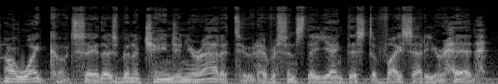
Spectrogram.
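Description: An actor playing a stern, hard-bitten field agent in a video game, terse and commanding. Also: male voice, low voice, brisk, fairly bright tone, soft background music. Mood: hard, interrogating. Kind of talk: video game cutscene acting.

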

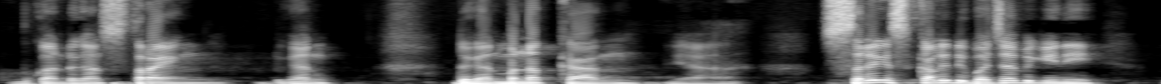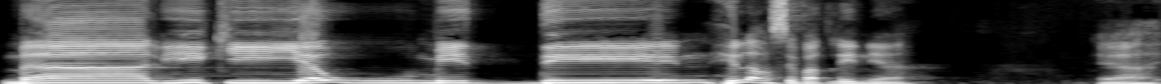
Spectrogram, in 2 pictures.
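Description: A male Quran teacher giving a tajweed lesson, patiently repeating syllables to show the correct pronunciation and often ending phrases with "ya". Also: on the high side. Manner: ends phrases with a questioning "ya". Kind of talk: tajweed lesson with spoken demonstrations.

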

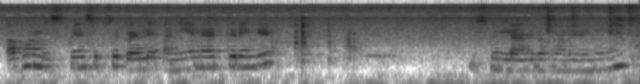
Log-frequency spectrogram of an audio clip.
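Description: A woman and mother giving a calm, step-by-step home cooking demonstration at her kitchen stove, talking to her viewers as she cooks. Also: on the high side, fairly quick, background noise. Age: adult, mother of a young son. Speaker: cooking vlogger. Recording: frying sizzle behind the voice. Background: frying and stirring in a wok.

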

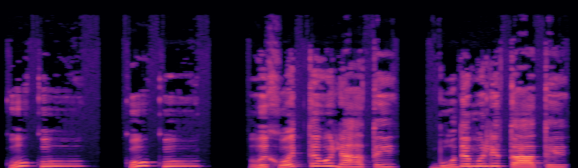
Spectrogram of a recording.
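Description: A woman's voice: extremely high pitch, takes it slowly, a little mellow, pitched above the performer's own voice. A woman voicing a carefree, flighty female cuckoo in a storybook, with a sing-song, mocking manner. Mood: teasing.

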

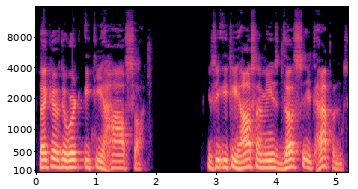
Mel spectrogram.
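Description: An older Belgian man, a native Dutch speaker, sits at a desk in an indoor office and gives a conversational, lecture-style talk sprinkled with "you see." His voice is medium-pitched and a little mellow.

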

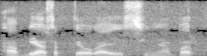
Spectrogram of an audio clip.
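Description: A young man giving a casual travel vlog at a waterfall, talking excitedly and calling his viewers "guys". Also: fairly high pitch, normal speed. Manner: excited tour-guide patter, repeats "guys". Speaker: vlogger. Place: outdoors at a waterfall viewpoint. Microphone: phone camera. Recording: phone video with outdoor noise.

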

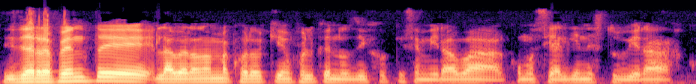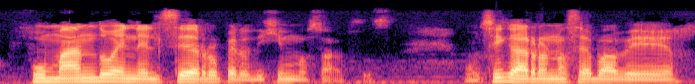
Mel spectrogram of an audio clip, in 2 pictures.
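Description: Seated in a dark room, a man with a Mexican accent casually recounts a memory as an eyewitness interviewee, trailing off between phrases into a lapel mic. His mid-range voice is steady and brisk, and the lo-fi recording has no room sound.

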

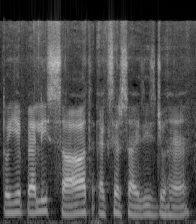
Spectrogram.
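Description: Slow gravelly male teacher dictating spellings. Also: medium pitch, fairly even intonation. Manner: slow, repetitive dictation, repeating each word several times. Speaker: English teacher. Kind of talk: spelling lesson, dictating letter by letter.

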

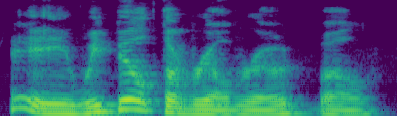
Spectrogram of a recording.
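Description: A man's voice: mid-range voice, big pitch swings, a little slow, lo-fi sound, crowd noise. An American man chatting casually as a co-op guest player, laid-back, with brief dry replies. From United States. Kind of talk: casual co-op gameplay chat.

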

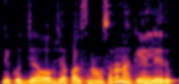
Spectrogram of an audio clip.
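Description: A woman's voice: mid-range voice, steady tone, rapid-fire, dark tone, lightly acted. A woman doing a spiteful scolding mother-in-law. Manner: scolding, snapping. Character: bitter scolding older mother-in-law, spiteful and quick to snap.

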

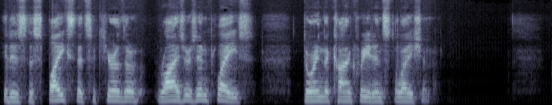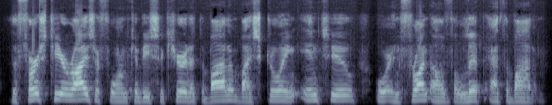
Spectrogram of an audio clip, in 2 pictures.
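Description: A man's voice: on the high side, unhurried. Older man giving a scripted product walkthrough. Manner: steady, instructional delivery. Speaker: company spokesman. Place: studio against a dark backdrop. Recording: slightly dull lo-fi sound.

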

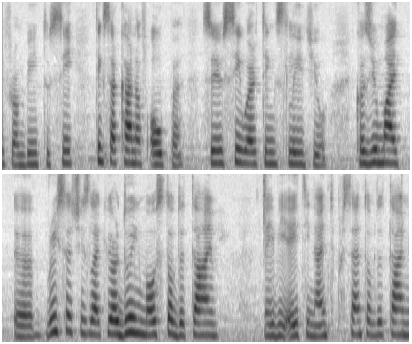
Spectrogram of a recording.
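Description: A woman in her thirties from Croatia with a Croatian accent, a postdoctoral researcher speaking in a measured, thoughtful way with frequent hesitations, recorded on a lapel mic in a small lab office. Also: mid-range voice, a little mellow. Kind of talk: documentary interview.

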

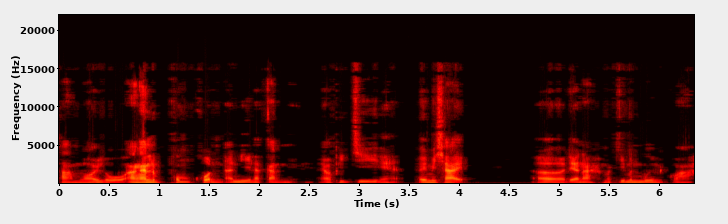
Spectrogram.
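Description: A man's voice: lowish voice, quick pace, muffled recording. A young man casually commenting on a truck driving game, chatty and polite, thinking aloud as he plays, with game engine noise behind him. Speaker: gaming channel host.

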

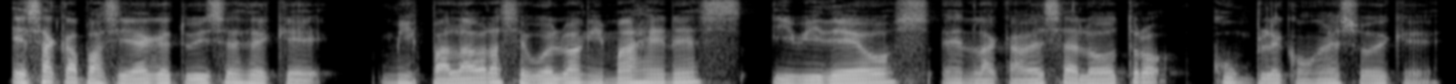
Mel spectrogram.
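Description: A man hosting a podcast interview, agreeing often and reflecting calmly on the guest's points. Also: mid-range voice, normal speed, few pauses, dry recording, studio quality. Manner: agreeable, reflective, frequent affirmations. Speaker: podcast host. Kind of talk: interview conversation.

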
